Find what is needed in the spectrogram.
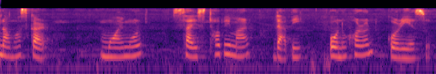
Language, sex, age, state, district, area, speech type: Assamese, female, 18-30, Assam, Golaghat, rural, read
